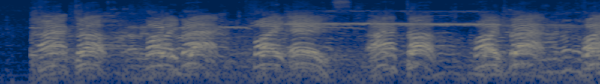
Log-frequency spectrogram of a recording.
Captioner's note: crowds chanting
